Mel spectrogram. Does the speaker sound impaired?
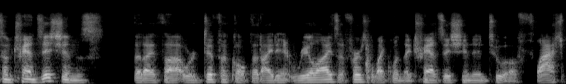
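No.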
